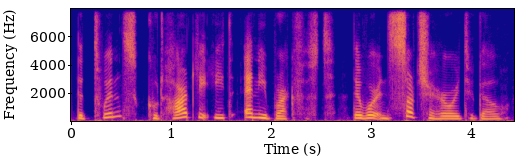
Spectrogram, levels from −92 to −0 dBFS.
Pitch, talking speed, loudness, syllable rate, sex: 215 Hz, 205 wpm, -20 LUFS, 5.1 syllables/s, female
